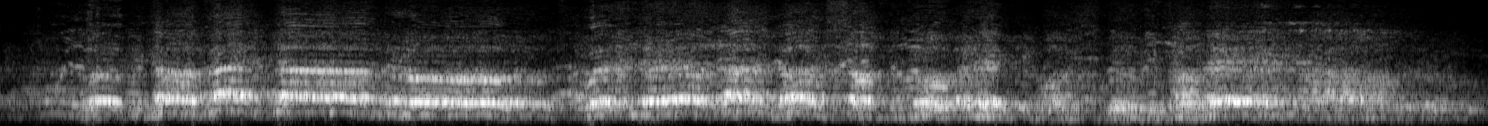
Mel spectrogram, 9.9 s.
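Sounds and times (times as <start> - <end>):
fans chanting: 0.0 - 9.9.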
